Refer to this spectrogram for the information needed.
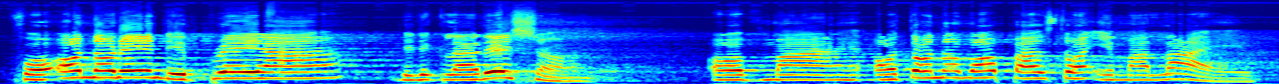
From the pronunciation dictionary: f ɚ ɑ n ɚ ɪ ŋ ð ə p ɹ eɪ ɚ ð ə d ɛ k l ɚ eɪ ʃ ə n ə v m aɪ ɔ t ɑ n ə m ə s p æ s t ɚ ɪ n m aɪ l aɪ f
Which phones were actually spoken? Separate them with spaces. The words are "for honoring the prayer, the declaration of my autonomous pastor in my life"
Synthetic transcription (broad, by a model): f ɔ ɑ n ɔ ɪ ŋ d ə p ɹ eɪ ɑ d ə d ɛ k l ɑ eɪ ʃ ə n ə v m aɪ ɔ t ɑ n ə m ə p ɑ s t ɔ ɪ n m aɪ l aɪ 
